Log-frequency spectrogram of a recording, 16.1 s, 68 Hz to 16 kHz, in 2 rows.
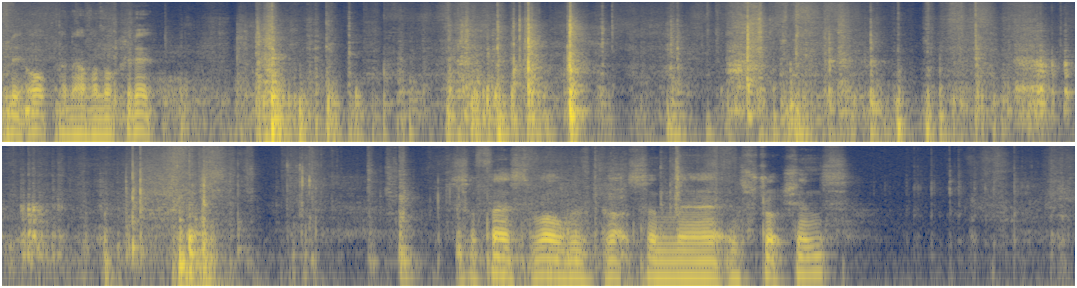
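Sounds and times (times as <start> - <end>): cardboard box being opened: 0.0 - 10.4
scrapes rustles and knocks: 0.0 - 13.6.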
